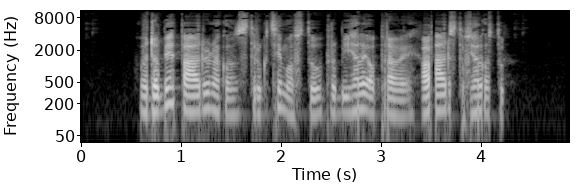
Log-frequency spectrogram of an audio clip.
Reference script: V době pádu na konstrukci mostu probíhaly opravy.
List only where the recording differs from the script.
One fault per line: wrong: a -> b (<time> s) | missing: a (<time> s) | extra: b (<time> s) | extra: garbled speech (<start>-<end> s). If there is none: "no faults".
extra: garbled speech (3.4-4.2 s)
